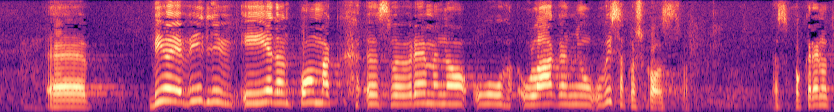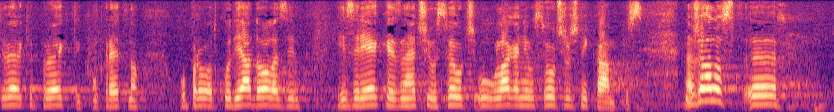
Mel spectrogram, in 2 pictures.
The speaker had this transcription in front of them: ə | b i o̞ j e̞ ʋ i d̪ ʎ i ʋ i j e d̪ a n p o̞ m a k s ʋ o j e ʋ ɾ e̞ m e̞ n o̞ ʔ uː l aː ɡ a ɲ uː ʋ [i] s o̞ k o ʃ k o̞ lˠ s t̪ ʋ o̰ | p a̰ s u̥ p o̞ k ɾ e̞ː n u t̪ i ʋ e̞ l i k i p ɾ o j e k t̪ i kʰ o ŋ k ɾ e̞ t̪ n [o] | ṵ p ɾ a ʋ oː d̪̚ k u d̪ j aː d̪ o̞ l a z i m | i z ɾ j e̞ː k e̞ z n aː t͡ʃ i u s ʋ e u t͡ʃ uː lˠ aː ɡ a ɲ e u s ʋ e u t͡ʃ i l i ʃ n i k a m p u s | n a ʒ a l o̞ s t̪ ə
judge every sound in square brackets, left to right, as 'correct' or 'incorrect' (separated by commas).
correct, correct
